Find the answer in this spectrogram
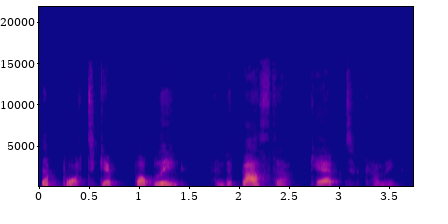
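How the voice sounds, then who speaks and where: A woman reading a children's story aloud in an expressive, dramatic style with emphatic phrasing. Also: mid-range voice, a little slow, breathy edge.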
